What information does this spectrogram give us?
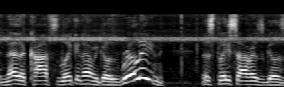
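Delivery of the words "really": high, loud, questioning yelp; acted surprise. Cop watching his colleague smoke, high mock surprise. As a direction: imitate an amazed onlooker, pitched way up. Another cop reacts to smoking demonstration.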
